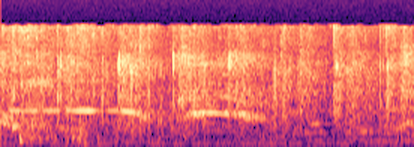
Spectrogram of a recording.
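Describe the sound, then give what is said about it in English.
An audience claps together as a clap offering in steady, dense applause for a few seconds, the crackling of many hands loud and continuous, with faint voices calling out underneath. “Another clap offering.”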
